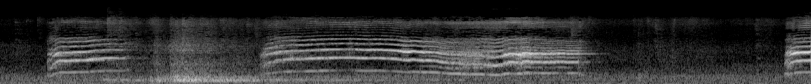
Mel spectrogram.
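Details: Pet cat meowing: a short rising meow, then a long drawn-out meow lasting about three seconds with a wavering, slightly falling pitch, and the start of another meow at the end; a dull thump between calls.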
